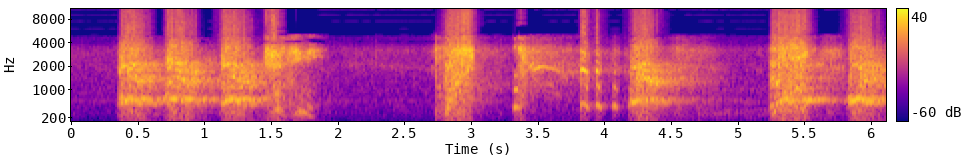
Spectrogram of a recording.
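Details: Puppy Pooper barking at closing time at work, scared of a puppy-shaped tissue holder: rapid clusters of three or four harsh barks separated by brief pauses, with faint talking between.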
